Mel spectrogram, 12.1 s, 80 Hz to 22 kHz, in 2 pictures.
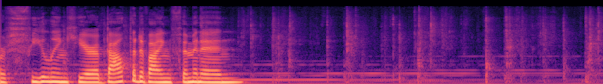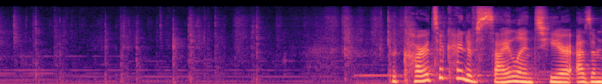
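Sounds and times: soft music of held tones: 0.0 - 12.0.

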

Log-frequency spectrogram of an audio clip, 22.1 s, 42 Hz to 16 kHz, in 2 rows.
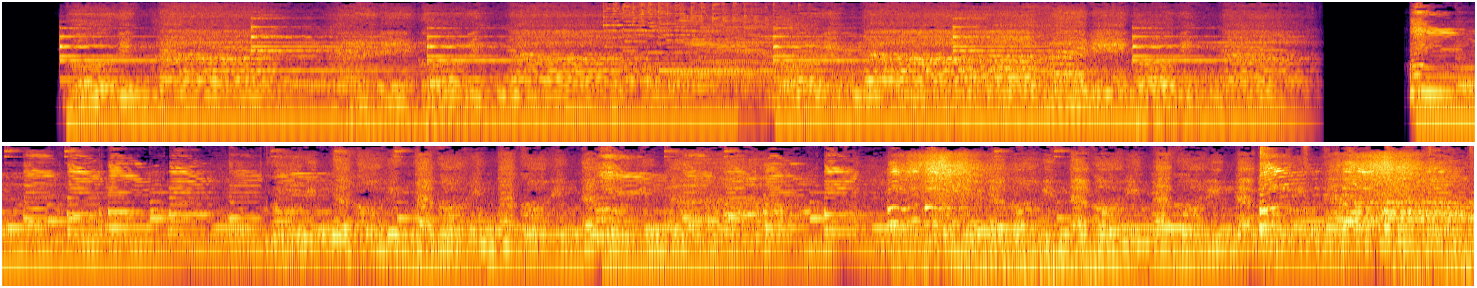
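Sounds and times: chanted mantra: 0.5 - 4.8
steady low drone: 17.7 - 20.3.

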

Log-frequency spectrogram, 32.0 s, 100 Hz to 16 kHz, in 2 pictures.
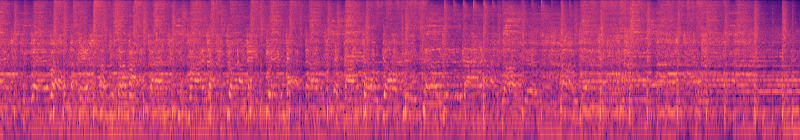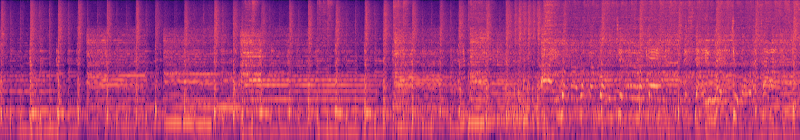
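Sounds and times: bass guitar: 0.0 - 32.0
drum kit beat: 0.0 - 32.0
electric guitar: 0.0 - 32.0.

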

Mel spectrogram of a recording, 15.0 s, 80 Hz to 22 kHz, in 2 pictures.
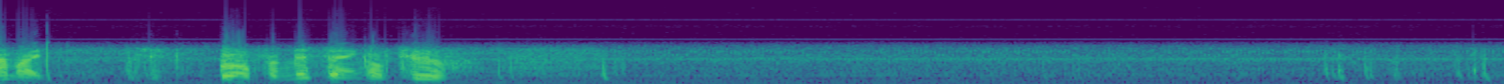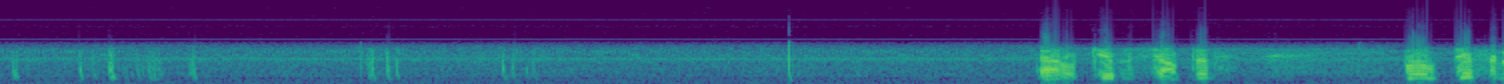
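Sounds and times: faint steady whine: 0.0 - 15.0
radio hiss: 0.0 - 15.0.

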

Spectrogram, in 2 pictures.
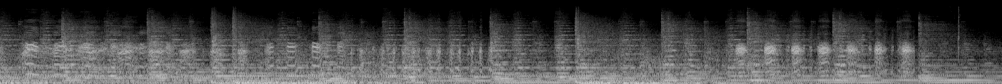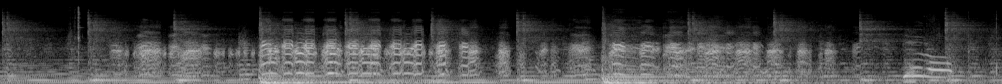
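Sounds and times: geese honking: 0.0 - 5.8, 7.1 - 9.2, 10.8 - 18.9
sustained low music notes: 0.0 - 20.0.

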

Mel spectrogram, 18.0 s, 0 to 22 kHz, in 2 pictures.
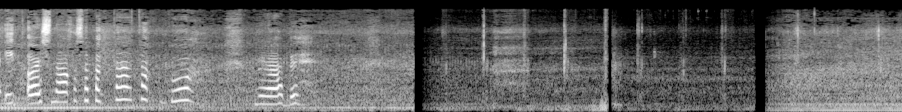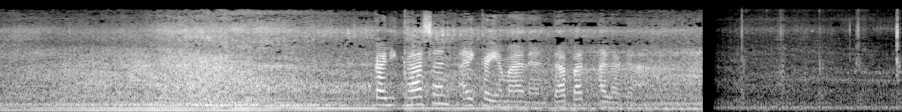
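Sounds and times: road noise: 0.0 - 18.0
vehicle engine hum: 0.0 - 18.0.

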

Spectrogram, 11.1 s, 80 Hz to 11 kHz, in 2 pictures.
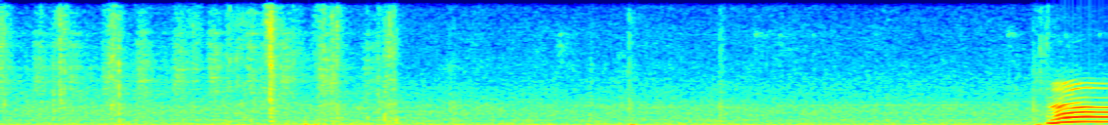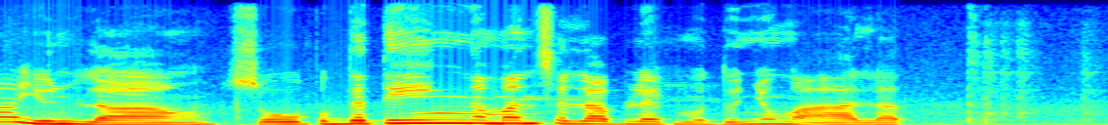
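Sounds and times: cards being shuffled: 0.0 - 3.8
steady low hum: 0.0 - 11.0.

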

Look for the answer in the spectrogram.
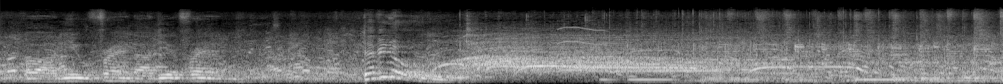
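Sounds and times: crowd cheering and whooping: 4.4 - 10.0
afrobeat band playing live: 5.8 - 10.0.

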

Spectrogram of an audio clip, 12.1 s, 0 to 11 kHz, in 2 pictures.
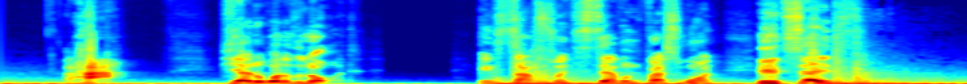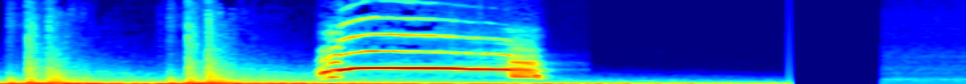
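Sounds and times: deep dramatic music: 0.0 - 11.0
shrill scream: 8.0 - 9.6.

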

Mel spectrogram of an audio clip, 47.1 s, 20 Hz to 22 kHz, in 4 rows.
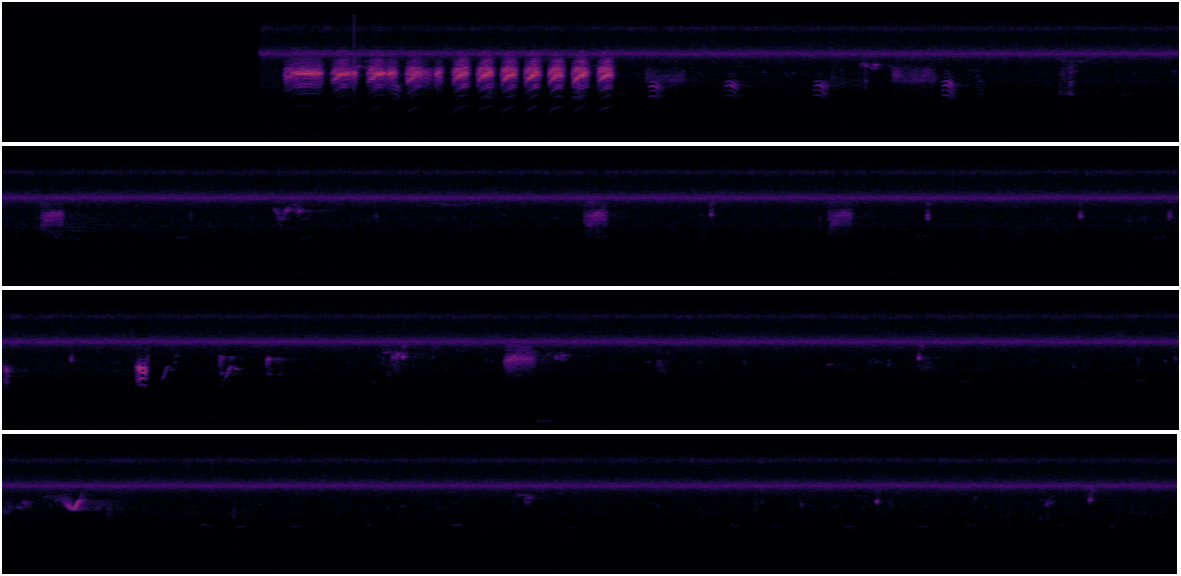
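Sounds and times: insects droning: 2.6 - 47.0
bird chirps and calls: 2.8 - 7.4.

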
